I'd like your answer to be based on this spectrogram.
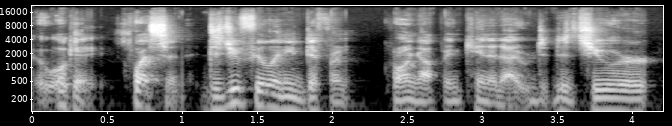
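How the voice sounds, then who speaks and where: A male podcast co-host with a lowish voice and a lively, swinging pitch. He asks easygoing questions and drops short affirmations while others talk. This is relaxed conversation. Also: quick pace. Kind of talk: casual conversation.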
